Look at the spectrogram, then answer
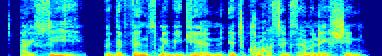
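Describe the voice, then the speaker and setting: A man uses a put-on character voice, pitched very deep and low. His intonation is lively and his pace moderate. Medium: game stream. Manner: formal, ruling.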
